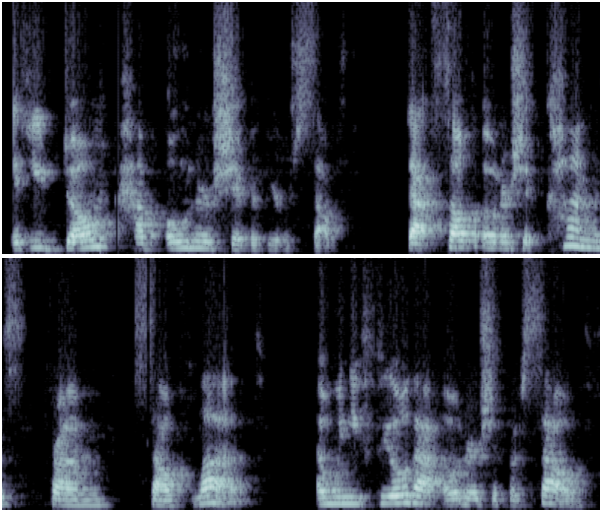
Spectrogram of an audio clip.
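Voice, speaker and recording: A woman guest talking in an animated, emphatic way with many fillers in a conversational interview. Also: mid-range voice, roomy sound, poor audio.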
